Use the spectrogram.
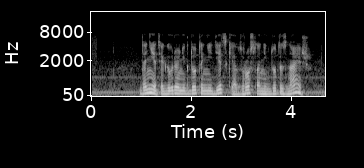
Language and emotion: Russian, neutral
